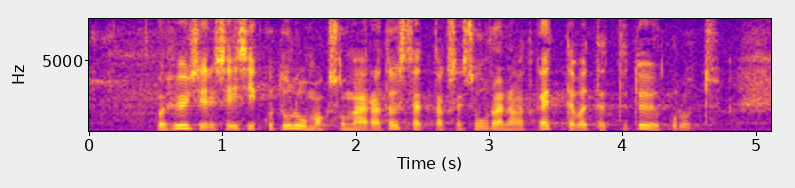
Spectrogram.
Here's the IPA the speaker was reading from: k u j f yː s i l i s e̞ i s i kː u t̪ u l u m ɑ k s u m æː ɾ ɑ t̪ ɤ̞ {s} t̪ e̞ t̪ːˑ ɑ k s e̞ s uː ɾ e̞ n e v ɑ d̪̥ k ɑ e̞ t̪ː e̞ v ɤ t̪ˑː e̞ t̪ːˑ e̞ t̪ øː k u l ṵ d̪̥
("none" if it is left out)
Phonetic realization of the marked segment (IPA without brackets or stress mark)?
s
